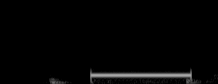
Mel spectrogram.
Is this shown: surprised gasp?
no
